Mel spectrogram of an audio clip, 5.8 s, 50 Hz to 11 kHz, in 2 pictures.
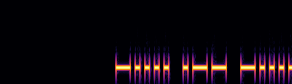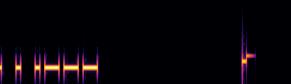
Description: Morse code, heard as a keyed tone, about 25 wpm, 700 Hz. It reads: 6W6EJ
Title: Five Challenging Letter-Number Combinations 25wpm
